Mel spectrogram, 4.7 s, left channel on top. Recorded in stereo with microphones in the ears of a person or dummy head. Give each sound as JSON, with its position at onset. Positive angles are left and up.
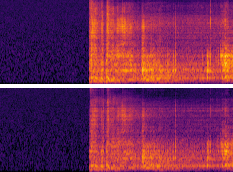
{"t": 1.8, "sound": "a zipper", "side_deg": 50, "distance_m": 1.6}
